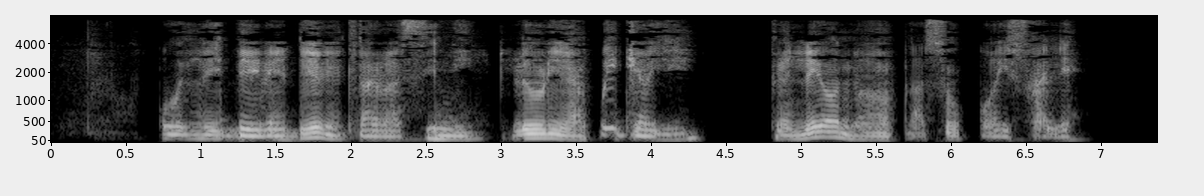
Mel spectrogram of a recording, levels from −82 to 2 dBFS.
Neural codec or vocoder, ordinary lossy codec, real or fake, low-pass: codec, 44.1 kHz, 1.7 kbps, Pupu-Codec; MP3, 32 kbps; fake; 7.2 kHz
